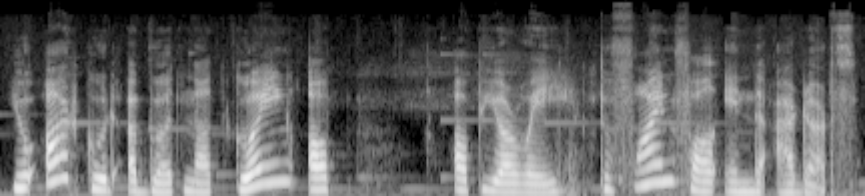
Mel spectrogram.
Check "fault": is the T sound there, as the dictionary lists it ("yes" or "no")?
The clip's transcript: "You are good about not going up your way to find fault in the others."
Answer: no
